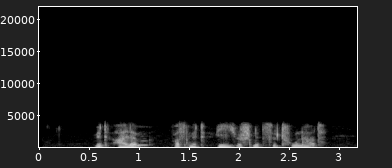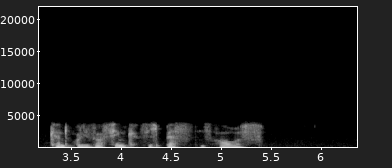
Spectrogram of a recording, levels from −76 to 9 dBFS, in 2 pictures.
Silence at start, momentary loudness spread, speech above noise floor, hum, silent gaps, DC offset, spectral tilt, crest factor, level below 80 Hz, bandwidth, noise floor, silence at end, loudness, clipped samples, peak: 0.55 s; 11 LU; 44 dB; none; none; under 0.1%; -4.5 dB/octave; 20 dB; -60 dBFS; 4.1 kHz; -68 dBFS; 0.95 s; -25 LUFS; under 0.1%; -6 dBFS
